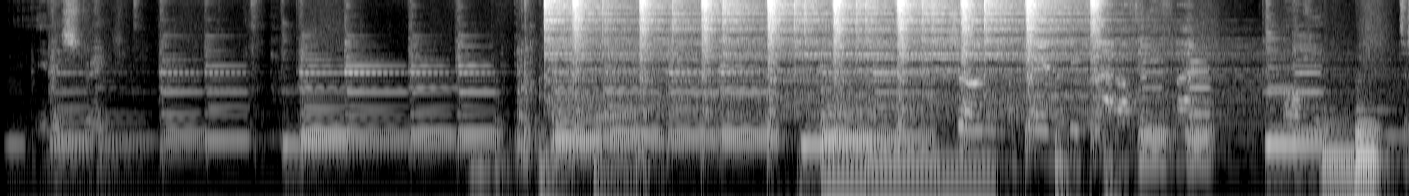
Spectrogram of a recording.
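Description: Small jazz group playing loosely: archtop guitar chords ring alone for the first few seconds, then a drum kit comes in with cymbal strikes about five seconds in, and electric bass notes join around eight seconds.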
